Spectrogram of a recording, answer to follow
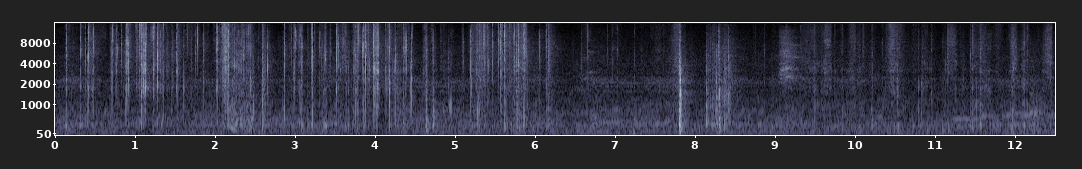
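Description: Foil trading-card booster pack wrapper crinkling and tearing as it is pulled open by hand, followed by softer rustling of the cards being handled, with one sharp click about eight seconds in.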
